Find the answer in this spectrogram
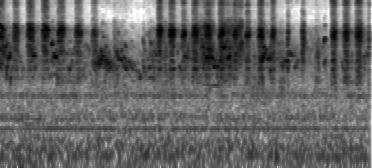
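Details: Aviary budgerigar colony at morning, chirping in rapid pulsed bursts of high tweets, a brief lull midway, then quick rhythmic chattering resumes.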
